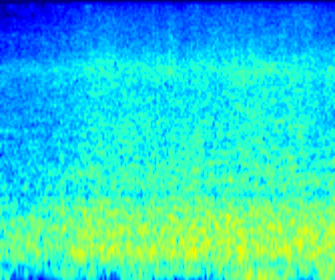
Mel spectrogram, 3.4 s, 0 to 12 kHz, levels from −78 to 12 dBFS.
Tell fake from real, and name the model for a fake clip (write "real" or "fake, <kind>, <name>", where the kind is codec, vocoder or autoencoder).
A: fake, codec, SNAC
